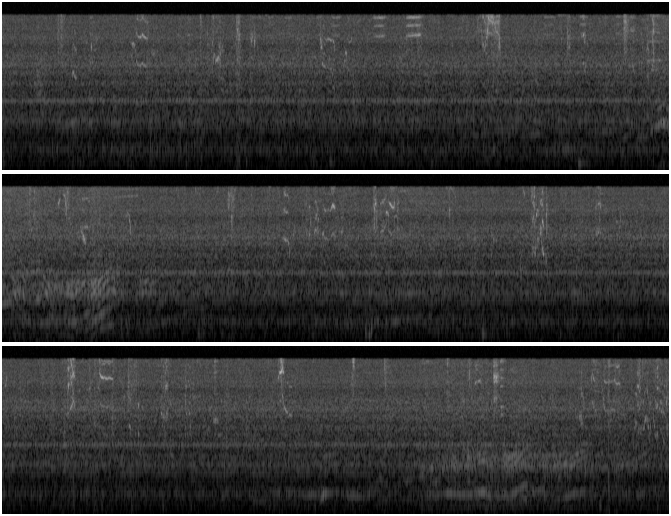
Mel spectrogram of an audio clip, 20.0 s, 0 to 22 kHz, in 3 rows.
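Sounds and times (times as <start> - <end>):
steady hiss: 0.0 - 20.0
squeaky pencil glides: 17.8 - 20.0.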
